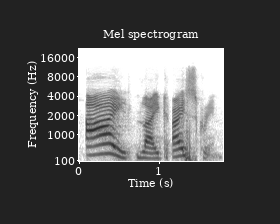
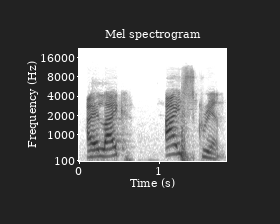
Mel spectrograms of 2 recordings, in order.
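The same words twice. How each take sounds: First: The stress falls on the word I. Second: The stress falls on ice cream. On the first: "I am kind of implying that it's not someone else who likes ice cream. It's me" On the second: "if I emphasize on ice cream"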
